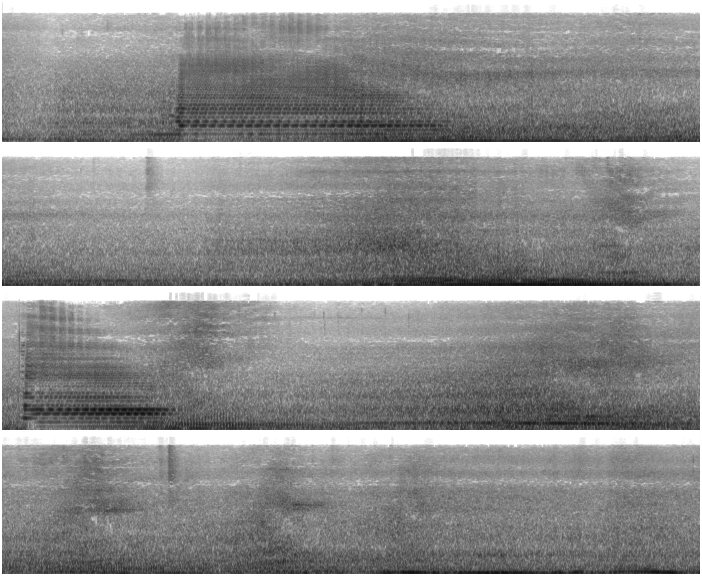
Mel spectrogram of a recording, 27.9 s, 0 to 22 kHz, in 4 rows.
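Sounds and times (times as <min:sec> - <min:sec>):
diesel truck engine rumbling: 0:00.0 - 0:27.9
trumpet air horn blast: 0:01.7 - 0:04.5, 0:14.1 - 0:15.9.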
